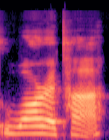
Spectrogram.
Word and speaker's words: Waratah: And this is Waratah. And Elisa says, yes, it's pronounced correctly.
